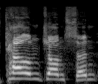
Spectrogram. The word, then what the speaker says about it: Callum Johnson: It's Callum Johnson. Get the name right, please.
